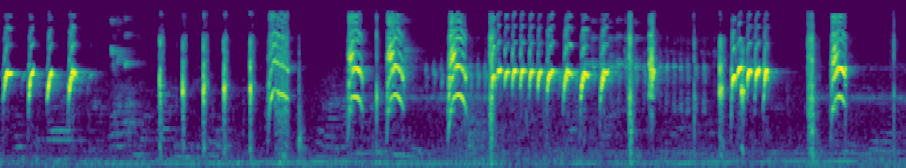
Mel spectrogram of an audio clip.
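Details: Greater green leafbird song meant to provoke other birds: rapid sharp chips and trilled runs mixed with a steady thin whistle, over a soft low hum.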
